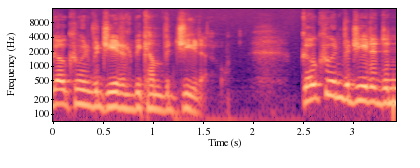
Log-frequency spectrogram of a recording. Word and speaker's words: Vegito: you've shown me listen vegito rhymes with cheetos and while cheetos are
